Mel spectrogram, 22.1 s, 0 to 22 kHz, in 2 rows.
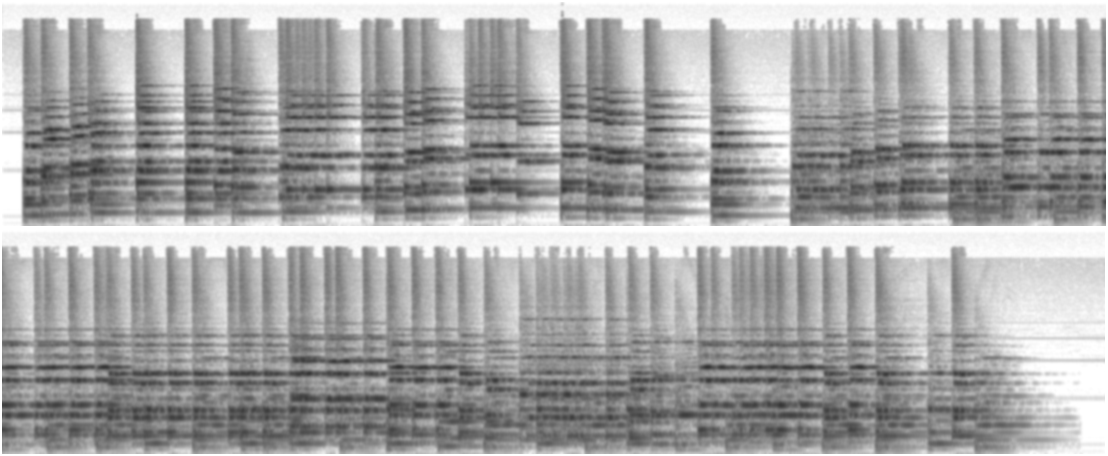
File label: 50`Steel Drms, Roland Fantom XR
